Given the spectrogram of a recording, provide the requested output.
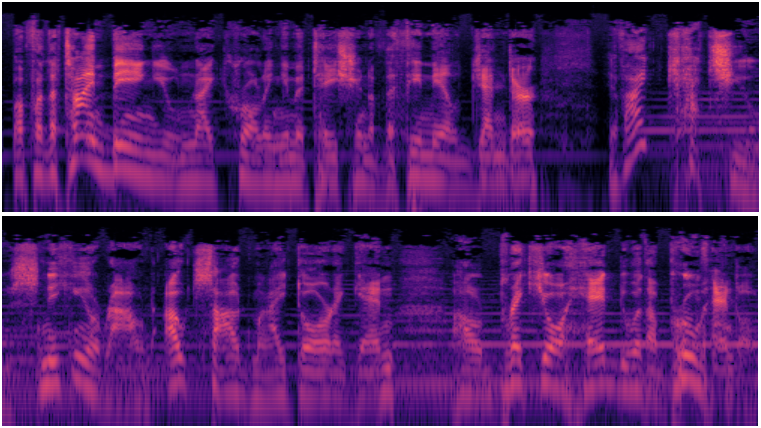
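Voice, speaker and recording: An actor playing a spiteful, cruel old uncle who hurls theatrical insults, in a radio-style drama. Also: male voice, lowish voice, expressive, normal speed, a bit bright. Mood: scornful. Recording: music score behind.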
